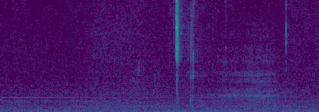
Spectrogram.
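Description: Near silence: faint room tone, with one short, faint click a little over a second in.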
